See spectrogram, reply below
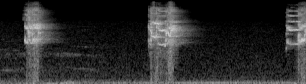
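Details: Lovebird in a long choking display: three loud, harsh, shrill screeches, each about a quarter second long, spaced over a second apart against a quiet background.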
